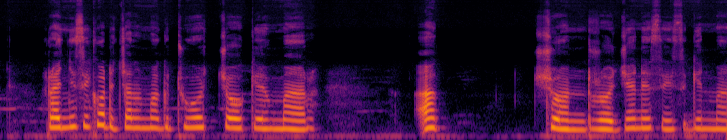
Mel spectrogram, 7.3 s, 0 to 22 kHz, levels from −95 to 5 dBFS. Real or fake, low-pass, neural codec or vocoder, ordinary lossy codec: real; none; none; none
